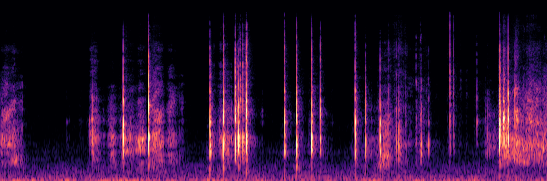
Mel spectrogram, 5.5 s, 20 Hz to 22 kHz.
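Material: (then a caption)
Cardboard. A closed red cardboard kitchen matchbox, held upside down in both hands, is tapped and scratched with long dark nails. Quiet, dry scratching alternates with a quick series of sharp, crisp taps that stop almost instantly, centered around 1 kHz with bright edges and little low end.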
